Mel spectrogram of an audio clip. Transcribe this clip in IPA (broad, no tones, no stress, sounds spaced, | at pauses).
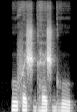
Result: u f ɛ ʃ ɡʱ ɛ ʃ ɡʱ u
